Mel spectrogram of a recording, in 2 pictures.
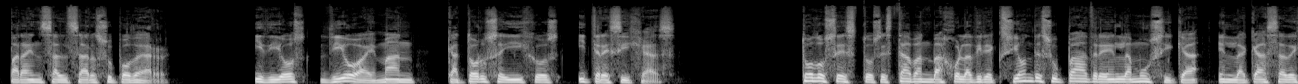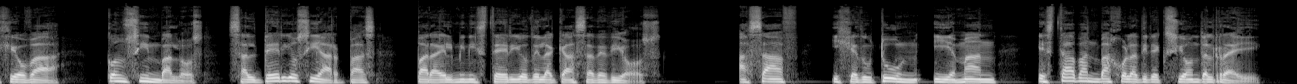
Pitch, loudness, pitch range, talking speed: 115 Hz, -12 LUFS, 105-125 Hz, 130 wpm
